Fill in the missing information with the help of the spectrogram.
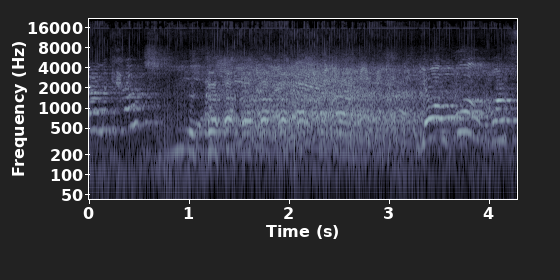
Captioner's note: laughter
